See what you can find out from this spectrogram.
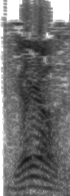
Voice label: tamil seventh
